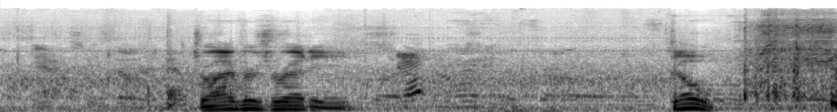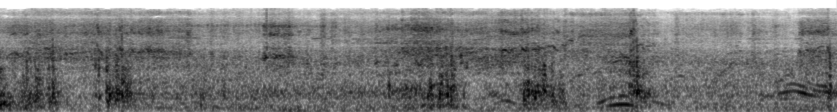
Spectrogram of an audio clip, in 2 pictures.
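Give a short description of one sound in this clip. Small electric motors whine and rev as toy trucks race.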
